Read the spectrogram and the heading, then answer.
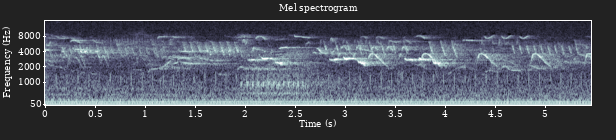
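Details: Osprey at a Poole Harbour nest on 26 March at 05:54, Blue CJ7, hatched on a Rutland nest, arriving a day after translocated male 022; rising chirped whistles repeat irregularly over a busy dawn chorus of other birds and a steady low electrical hum.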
